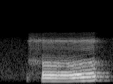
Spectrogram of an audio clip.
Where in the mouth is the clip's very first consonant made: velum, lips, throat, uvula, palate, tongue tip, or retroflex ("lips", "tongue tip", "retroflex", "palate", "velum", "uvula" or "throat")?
throat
